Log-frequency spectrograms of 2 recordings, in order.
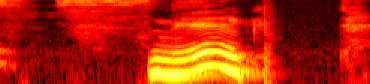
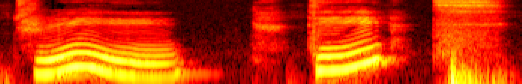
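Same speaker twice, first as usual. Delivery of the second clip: ordinary talk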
